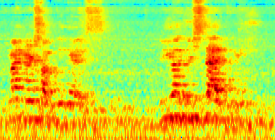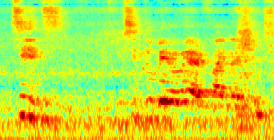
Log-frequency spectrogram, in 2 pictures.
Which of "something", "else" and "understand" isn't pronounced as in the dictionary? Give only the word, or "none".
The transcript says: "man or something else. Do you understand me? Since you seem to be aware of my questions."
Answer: something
